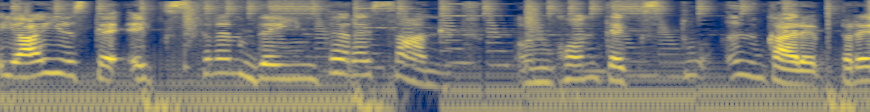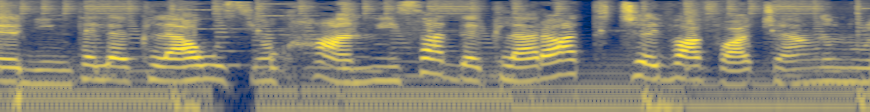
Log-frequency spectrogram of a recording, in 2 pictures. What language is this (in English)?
Romanian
